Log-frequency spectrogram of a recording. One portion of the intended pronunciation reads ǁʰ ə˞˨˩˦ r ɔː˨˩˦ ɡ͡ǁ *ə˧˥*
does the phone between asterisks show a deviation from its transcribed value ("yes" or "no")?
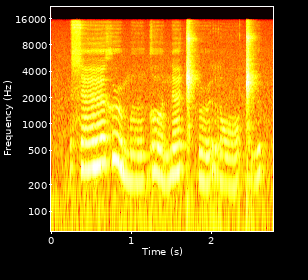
yes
